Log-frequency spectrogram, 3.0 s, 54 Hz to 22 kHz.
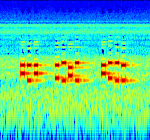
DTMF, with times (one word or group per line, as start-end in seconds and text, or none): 0.4-0.8 020
1.1-1.6 5373
2.0-2.5 0632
